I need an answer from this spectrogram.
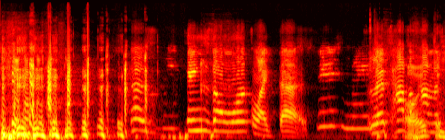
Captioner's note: laughing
